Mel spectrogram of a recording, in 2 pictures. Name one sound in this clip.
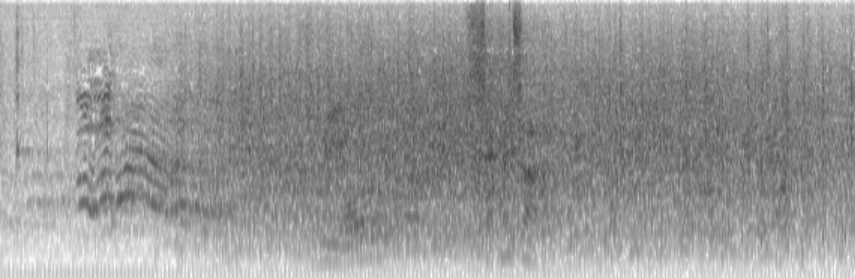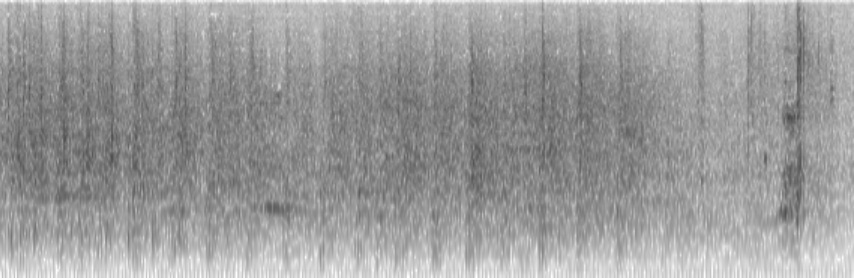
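A large crowd cheers and applauds loudly in an echoing hall.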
